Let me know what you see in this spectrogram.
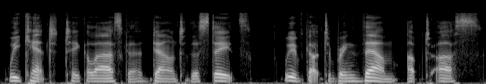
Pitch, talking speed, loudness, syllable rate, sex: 145 Hz, 185 wpm, -21 LUFS, 4.7 syllables/s, female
